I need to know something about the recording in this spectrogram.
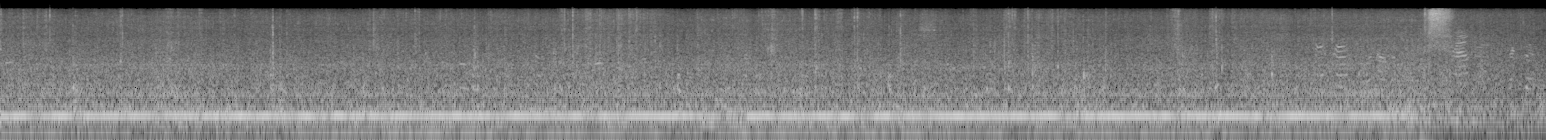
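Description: Oars splash and dip into water in a steady rowing rhythm.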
